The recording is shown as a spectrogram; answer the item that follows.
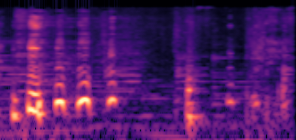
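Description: A man laughs briefly, a few quick bursts in the first second, over background music with plucked guitar notes, which carries on alone after the laugh.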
